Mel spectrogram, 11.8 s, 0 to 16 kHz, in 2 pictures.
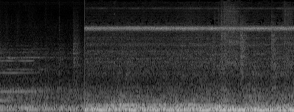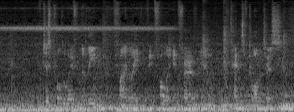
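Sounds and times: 
train moving along the railway with rattling wheels: 0.0s - 11.7s
sustained high-pitched squeal or whine: 1.7s - 9.4s
speech: 7.7s - 11.7s.

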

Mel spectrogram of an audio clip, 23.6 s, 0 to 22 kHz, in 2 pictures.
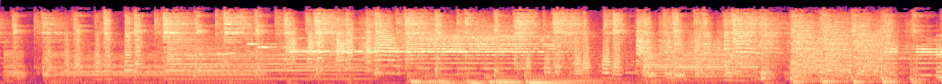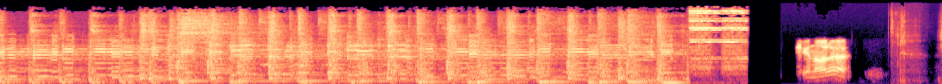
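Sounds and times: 
loud music: 0.7s - 20.2s
brief voice over the phone line: 21.8s - 22.8s.

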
